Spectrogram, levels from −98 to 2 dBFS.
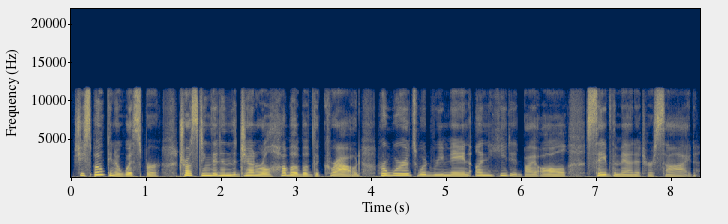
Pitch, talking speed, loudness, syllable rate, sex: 185 Hz, 195 wpm, -17 LUFS, 4.8 syllables/s, female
